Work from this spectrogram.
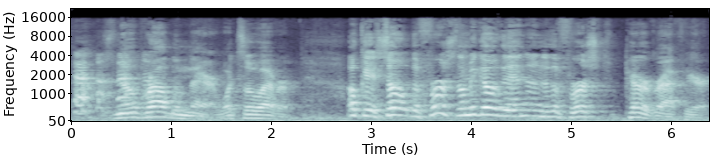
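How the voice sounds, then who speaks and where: A man talks at a moderate pace. Room echo is audible, and background noise is noticeable. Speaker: minister teaching a spiritual course. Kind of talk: lecture. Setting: room with live audience. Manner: loud.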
